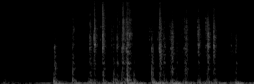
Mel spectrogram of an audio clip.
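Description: A deck of playing cards riffled in a series of quick, crisp bursts of fluttering clicks, close and fairly quiet.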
